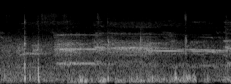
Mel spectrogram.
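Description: A rooster crowing: one long, held call of about a second and a half. Just before it come two quick knocks of a tennis ball being hit.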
